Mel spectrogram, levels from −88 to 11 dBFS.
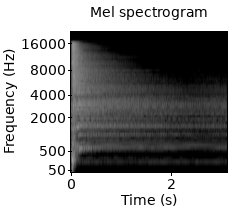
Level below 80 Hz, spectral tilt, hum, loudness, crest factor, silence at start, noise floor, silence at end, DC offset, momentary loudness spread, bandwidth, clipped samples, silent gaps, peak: -74 dBFS; 1 dB/octave; none; -30 LUFS; 26 dB; 0 s; -57 dBFS; 1.05 s; under 0.1%; 25 LU; 16.5 kHz; under 0.1%; none; -8 dBFS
